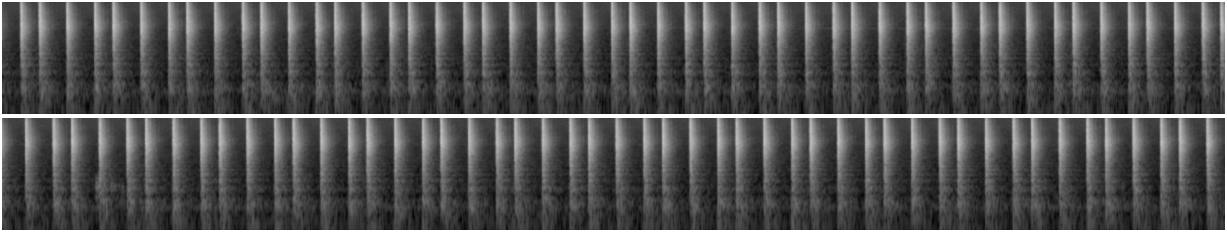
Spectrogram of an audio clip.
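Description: Synthesized techno hi-hat from a modular synthesizer playing a steady sequenced loop of short, bright ticks, about four a second, each dying away quickly.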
